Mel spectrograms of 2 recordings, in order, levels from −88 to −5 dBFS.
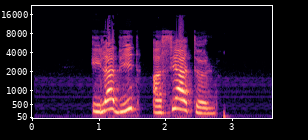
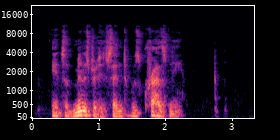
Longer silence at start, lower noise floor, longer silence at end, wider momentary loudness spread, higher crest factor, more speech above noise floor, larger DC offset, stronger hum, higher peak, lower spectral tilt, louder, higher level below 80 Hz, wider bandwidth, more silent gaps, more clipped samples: first, 0.9 s vs 0.3 s; second, -62 dBFS vs -67 dBFS; second, 0.7 s vs 1.1 s; second, 9 LU vs 12 LU; second, 16 dB vs 22 dB; first, 50 dB vs 46 dB; neither; neither; about the same, 0 dBFS vs 0 dBFS; second, -4 dB/octave vs -6.5 dB/octave; first, -13 LUFS vs -22 LUFS; second, -52 dBFS vs -42 dBFS; first, 12.5 kHz vs 11 kHz; neither; neither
